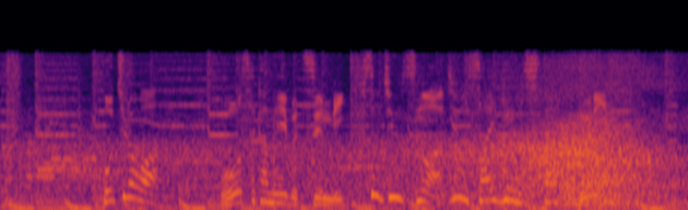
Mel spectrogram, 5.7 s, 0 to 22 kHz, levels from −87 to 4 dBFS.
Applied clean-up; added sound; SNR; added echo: none; Cricket; 1 dB; none.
